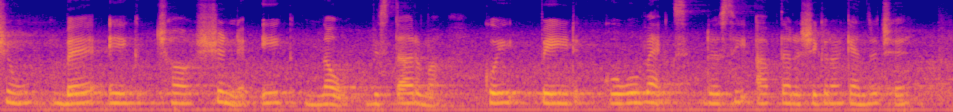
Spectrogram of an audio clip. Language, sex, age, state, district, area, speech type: Gujarati, female, 18-30, Gujarat, Surat, urban, read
